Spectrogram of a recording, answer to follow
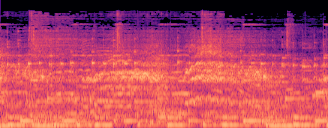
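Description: Thai piphat ensemble music playing for khon masked dance: pitched mallet percussion and drums in a steady repeating pattern, with a reedy wind melody that swoops up and down again and again.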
